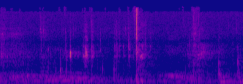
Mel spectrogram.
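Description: Someone quietly sips water from a huge purple cup, with soft wet mouth sounds, a couple of small clicks and swallows spread over a few seconds, no one talking.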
